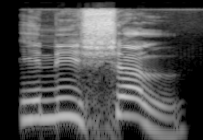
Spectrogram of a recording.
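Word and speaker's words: initial: लोग partial I एन आई टी आई एल इनिशियल आई एन आई टी आई एल इनिशियल ई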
